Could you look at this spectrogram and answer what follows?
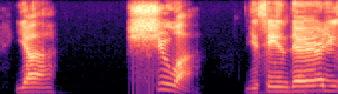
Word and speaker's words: Yahshua: like that but the the truth is the the u is a corruption and it's two o's it's really like that ya shua you see in there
